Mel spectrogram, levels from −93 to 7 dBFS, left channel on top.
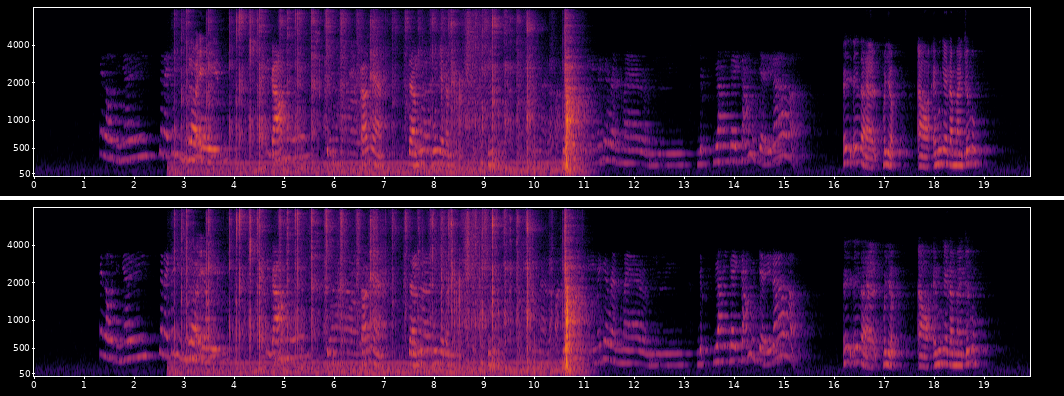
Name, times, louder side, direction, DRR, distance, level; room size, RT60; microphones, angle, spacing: voice 1, 1.3-3.7 4.5-5.5 5.8-6.7 7.5-8.2 9.9-13.0 13.2-15.2, right 2 dB, 45° right, 3 dB, 1.0 m, -47 dB
sound 1, 2.7-11.0, right 3 dB, 20° right, 0.4 m, -37 dB
voice 2, 3.1-3.9 4.7-5.1 5.6-6.0 6.3-7.0 7.5-8.4 9.1-9.4 10.6-10.7 16.2-17.2 17.7-18.8, left 3 dB, 50° left, 7 dB, 0.6 m, -38 dB
8.8 x 3.0 x 5.9 m, 1.0 s
head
